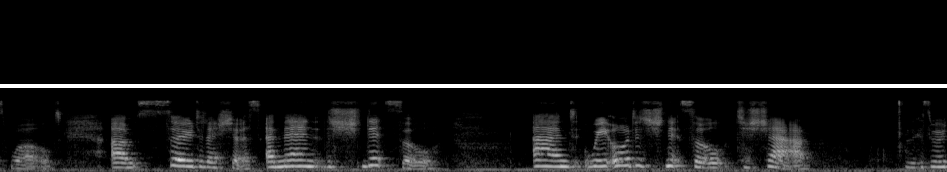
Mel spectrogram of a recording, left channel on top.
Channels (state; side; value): silent; left; 57 dB below the other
